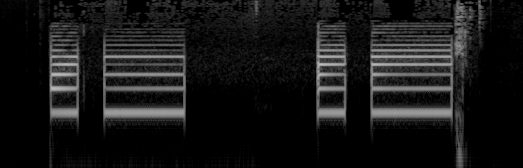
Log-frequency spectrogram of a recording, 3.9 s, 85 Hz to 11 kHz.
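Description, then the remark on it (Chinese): A telephone busy tone sounds clearly and alone, a harmonic electronic beep repeating in short-then-long pulses twice, ending with a faint click, as calls placed for the Pope from 7 p.m. fail to reach Archbishop Colombo of Milan at the archbishop's residence. “他从晚上七点就让人给他拨打电话，但书记不在主教府，无法与他联系上。”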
